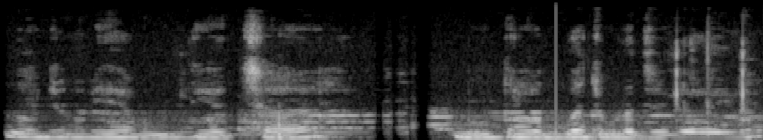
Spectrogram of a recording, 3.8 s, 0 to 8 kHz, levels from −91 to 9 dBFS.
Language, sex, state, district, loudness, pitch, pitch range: Hindi, male, Bihar, Araria, -18 LUFS, 185 Hz, 175-225 Hz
